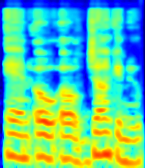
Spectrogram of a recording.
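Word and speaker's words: Junkanoo: So the way it's spelled here at Stagville is 𝗕𝗓𝗓𝗄𝗏𝗏𝗏𝗏𝗏𝗏𝗏𝗏𝗏𝗏𝗏𝗏𝗏𝗏𝗏𝗏𝗏𝗏𝗏𝗏𝗏𝗏𝗏𝗏𝗏𝗏𝗏𝗏𝗏𝗏𝗏𝗏𝗏𝗏𝗏𝗏𝗏𝗏𝗏𝗏𝗏𝗏𝗏𝗏𝗏𝗏𝗏𝗏𝗏𝗏𝗏𝗏𝗏𝗏𝗏𝗏𝗏𝗏𝗏𝗏𝗏𝗏𝗏𝗏𝗏𝗏𝗏𝗏𝗏𝗏𝗏𝗏𝗏𝗏𝗏𝗏𝗏𝗏𝗏𝗏𝗏𝗏𝗏𝗏𝗏𝗏𝗏𝗏𝗏𝗏𝗏 J-U-N-K-A-N-O-O, John Canoe.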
